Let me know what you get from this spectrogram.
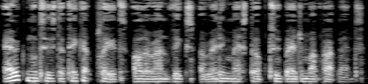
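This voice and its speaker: A man reading a story aloud in a plain, steady storytelling manner. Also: fairly low pitch, a little fast, vocal fry, slight background noise, low-quality recording. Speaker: story narrator.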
